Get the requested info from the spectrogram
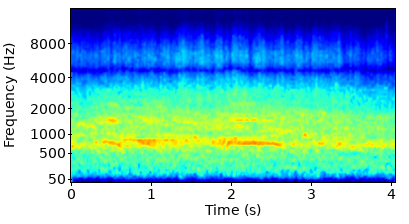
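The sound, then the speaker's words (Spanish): A crowd bursts into loud, sustained applause for a speech, a dense steady roar of clapping with some cheering mixed in, holding at full strength for the whole stretch. “La multitud se rompía las manos de tanto aplaudir.”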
